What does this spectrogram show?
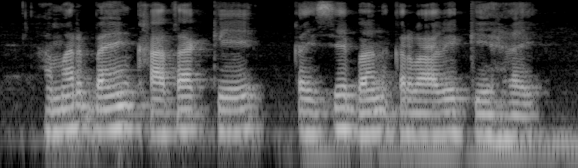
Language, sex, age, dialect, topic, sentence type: Magahi, male, 60-100, Central/Standard, banking, question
